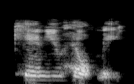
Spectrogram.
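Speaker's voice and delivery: ordinary talk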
